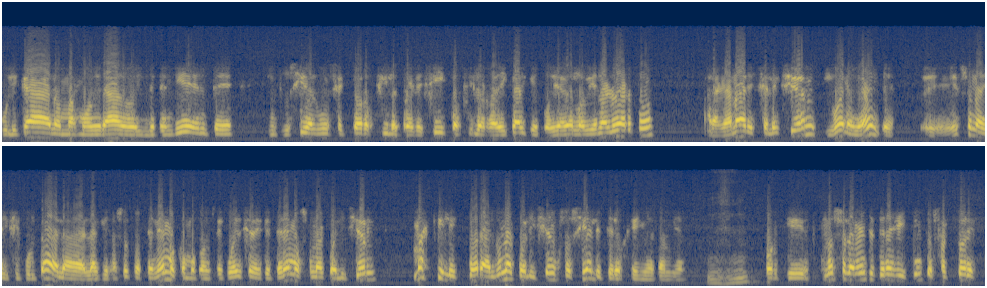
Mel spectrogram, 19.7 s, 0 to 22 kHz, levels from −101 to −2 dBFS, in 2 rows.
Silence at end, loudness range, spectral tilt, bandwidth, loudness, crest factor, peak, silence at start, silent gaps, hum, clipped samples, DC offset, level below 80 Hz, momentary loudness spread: 0.1 s; 4 LU; -6 dB/octave; 8.6 kHz; -20 LUFS; 12 dB; -8 dBFS; 0 s; none; none; under 0.1%; under 0.1%; -68 dBFS; 10 LU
